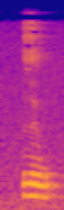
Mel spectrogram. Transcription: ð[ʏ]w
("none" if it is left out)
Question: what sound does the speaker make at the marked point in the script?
ʏ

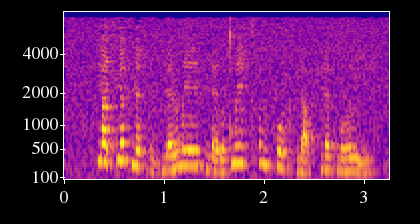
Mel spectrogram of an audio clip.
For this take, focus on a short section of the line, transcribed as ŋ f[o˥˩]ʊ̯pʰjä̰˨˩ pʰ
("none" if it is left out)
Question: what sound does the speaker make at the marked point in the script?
o˥˩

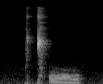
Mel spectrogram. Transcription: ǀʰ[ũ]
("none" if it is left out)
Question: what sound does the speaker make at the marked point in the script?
u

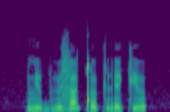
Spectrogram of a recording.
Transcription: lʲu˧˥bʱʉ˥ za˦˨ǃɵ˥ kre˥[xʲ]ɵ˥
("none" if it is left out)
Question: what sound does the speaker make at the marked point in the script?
kʲ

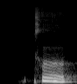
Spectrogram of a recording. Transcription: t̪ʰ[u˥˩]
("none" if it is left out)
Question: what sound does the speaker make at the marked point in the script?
u˥˩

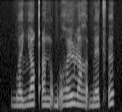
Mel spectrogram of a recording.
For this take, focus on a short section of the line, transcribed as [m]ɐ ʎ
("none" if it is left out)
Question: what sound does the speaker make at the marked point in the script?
b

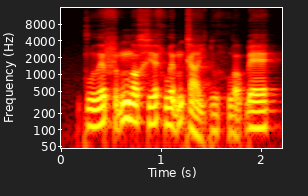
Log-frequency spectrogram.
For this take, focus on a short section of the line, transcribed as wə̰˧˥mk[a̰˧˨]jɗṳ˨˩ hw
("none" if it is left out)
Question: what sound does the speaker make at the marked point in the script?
a˧˩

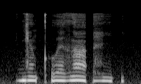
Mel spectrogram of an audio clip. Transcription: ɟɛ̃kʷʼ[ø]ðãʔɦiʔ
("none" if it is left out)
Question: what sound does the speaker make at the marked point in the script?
ɛ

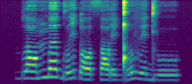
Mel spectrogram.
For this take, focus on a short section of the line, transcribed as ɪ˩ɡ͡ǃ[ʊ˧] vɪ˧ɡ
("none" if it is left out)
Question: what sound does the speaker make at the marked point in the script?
ʊ˩˥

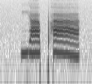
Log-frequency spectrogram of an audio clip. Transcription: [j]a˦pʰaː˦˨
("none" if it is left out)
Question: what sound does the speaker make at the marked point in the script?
j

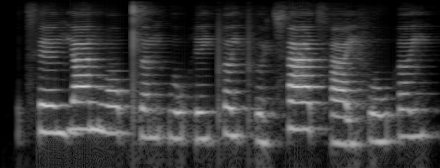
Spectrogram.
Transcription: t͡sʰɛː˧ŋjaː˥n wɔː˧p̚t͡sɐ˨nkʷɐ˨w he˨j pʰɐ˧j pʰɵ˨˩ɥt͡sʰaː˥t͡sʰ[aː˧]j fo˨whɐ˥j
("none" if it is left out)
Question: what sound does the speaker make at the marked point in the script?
aː˨˩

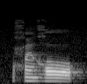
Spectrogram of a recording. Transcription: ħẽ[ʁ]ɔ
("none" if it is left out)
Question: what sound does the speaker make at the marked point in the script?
ʁ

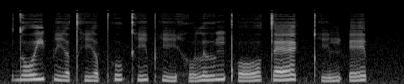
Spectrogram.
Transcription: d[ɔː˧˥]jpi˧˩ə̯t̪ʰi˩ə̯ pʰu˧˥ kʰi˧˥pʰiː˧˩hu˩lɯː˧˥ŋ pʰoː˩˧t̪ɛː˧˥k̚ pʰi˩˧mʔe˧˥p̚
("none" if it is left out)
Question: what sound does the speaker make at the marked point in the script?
oː˧˥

